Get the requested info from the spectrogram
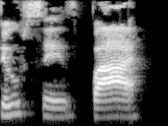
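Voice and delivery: ordinary delivery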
